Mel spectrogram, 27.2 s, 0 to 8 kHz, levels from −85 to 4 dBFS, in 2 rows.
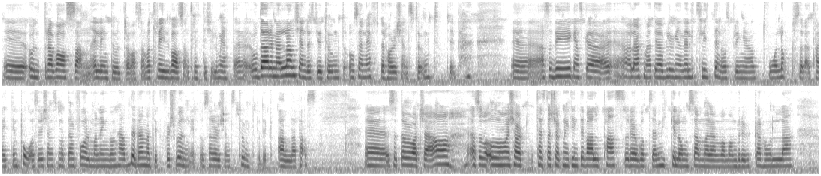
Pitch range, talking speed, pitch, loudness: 190-220 Hz, 220 wpm, 200 Hz, -32 LUFS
